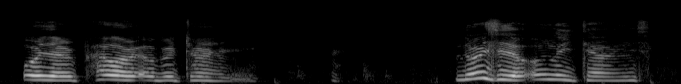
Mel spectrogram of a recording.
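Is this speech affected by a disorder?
Yes: cerebral palsy; caused by birth asphyxia, hearing loss; diagnosed around age 3; dysphagia since birth, feeding tube.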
